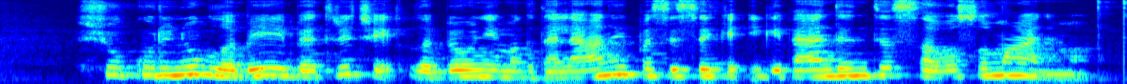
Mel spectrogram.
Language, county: Lithuanian, Utena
